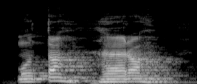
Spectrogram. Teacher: Kalau kita berhenti sebagaimana penjelasan sebelumnya, kalau kita berhenti di tak marbutoh, maka tak marbutoh ini menjadi huruf ha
